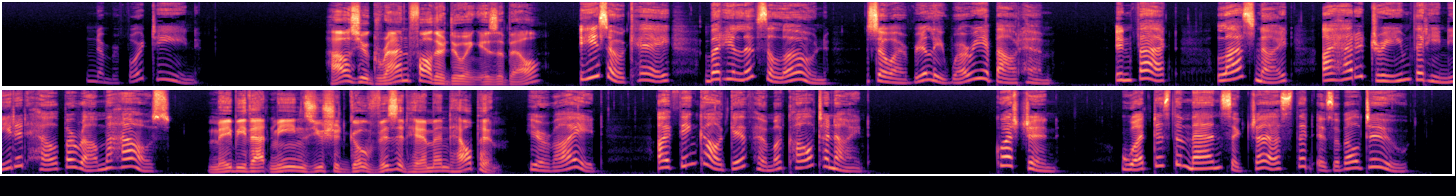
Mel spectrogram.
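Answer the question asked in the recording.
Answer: Go and visit her grandfather and help him.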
